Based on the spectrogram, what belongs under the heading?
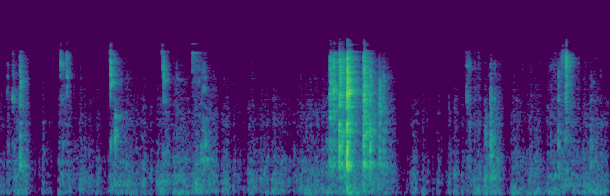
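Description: Eating a tortilla wrap of chicken: scattered small mouth clicks and soft rustles of chewing and handling, with one louder rustle lasting under a second about three and a half seconds in.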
